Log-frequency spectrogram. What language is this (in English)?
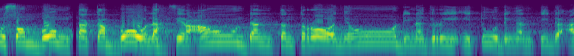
Malay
